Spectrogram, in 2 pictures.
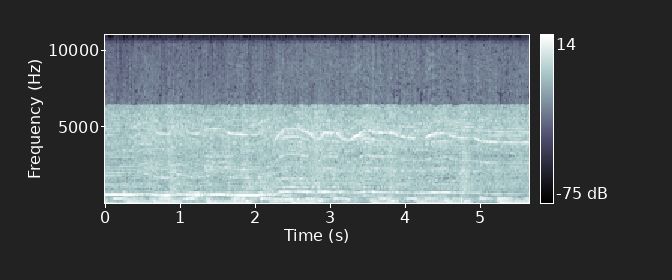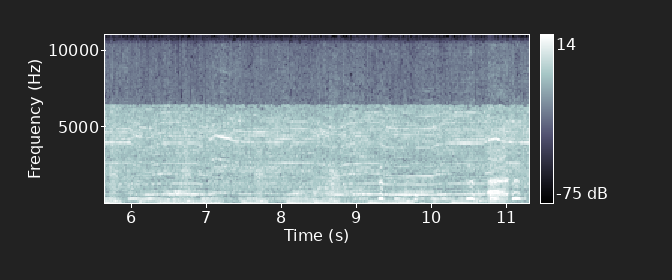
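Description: A power drill runs continuously for about eleven seconds, its loud buzzing whine wavering slightly in pitch over a low rumble that pulses in a steady, regular rhythm.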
